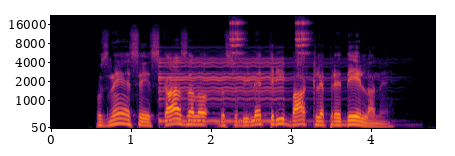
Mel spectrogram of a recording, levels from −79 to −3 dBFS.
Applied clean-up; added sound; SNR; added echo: none; Tambourine + Keyboard (musical); 7 dB; none.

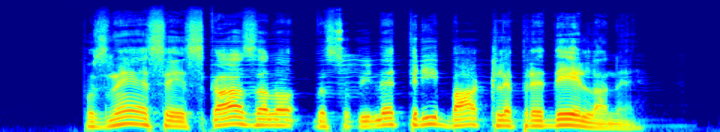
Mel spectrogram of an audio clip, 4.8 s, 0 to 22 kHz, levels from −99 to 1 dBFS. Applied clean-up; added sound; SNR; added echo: neural mask model DeepFilterNet 3.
